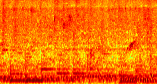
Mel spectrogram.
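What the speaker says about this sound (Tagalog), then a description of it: "lalagyan na natin siya ng sabaw." Broth is poured into a frying pan of cooking fish sarciado, a steady close watery splash and trickle over a low, continuous tonal hum.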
